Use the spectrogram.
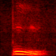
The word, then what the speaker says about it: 不: Normally bu is pronounced with the fourth tone.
